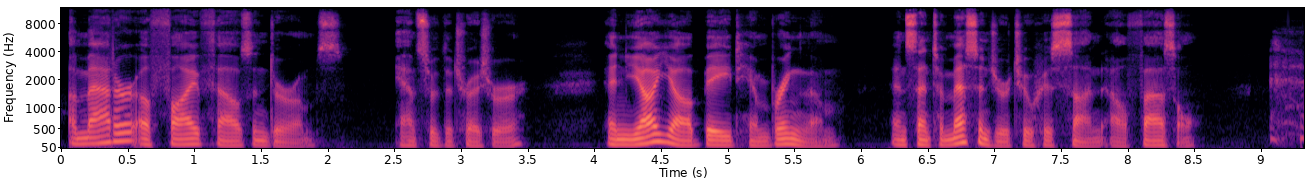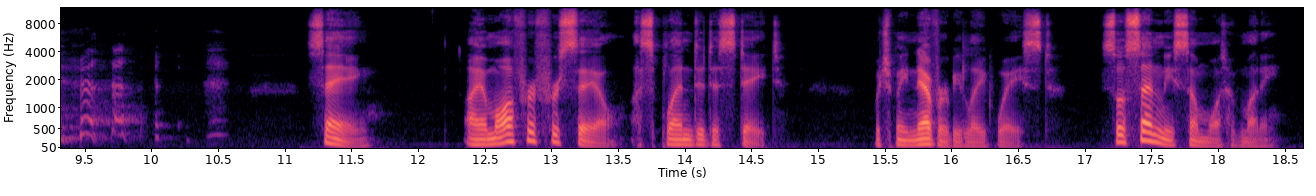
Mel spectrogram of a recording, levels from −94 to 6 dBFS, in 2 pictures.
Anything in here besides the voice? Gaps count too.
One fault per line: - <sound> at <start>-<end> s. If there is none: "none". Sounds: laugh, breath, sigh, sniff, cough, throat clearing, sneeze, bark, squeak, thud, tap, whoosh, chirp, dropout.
- laugh at 9.1-10.6 s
